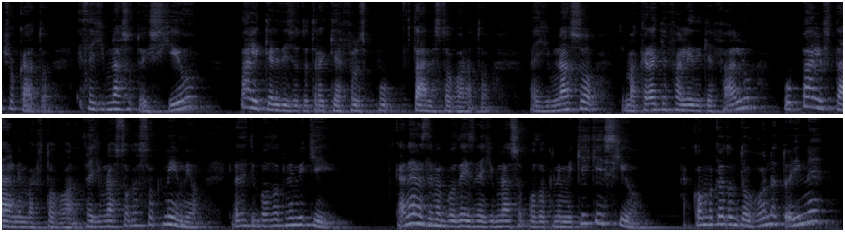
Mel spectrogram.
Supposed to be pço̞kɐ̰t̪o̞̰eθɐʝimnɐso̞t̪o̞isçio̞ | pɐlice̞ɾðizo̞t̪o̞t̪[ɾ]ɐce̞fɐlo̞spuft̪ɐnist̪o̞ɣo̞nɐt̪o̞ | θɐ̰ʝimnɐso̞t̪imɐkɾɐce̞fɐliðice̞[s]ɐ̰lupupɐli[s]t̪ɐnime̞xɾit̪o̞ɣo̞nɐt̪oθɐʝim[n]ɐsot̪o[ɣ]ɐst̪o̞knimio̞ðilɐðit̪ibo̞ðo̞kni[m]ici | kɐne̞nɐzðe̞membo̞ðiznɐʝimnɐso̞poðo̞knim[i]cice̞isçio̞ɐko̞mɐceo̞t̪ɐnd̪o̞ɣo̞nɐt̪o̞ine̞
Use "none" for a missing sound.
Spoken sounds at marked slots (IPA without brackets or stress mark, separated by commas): ɾ, f, f, n, ɣ, m, i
